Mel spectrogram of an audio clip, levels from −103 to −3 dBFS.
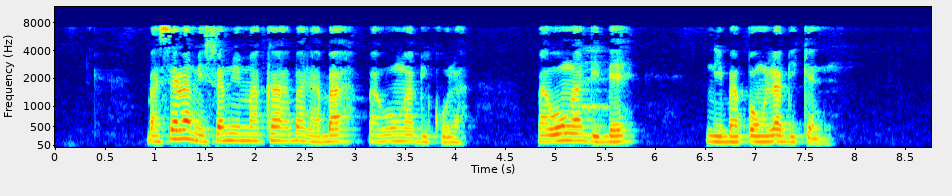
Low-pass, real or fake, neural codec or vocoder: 7.2 kHz; real; none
